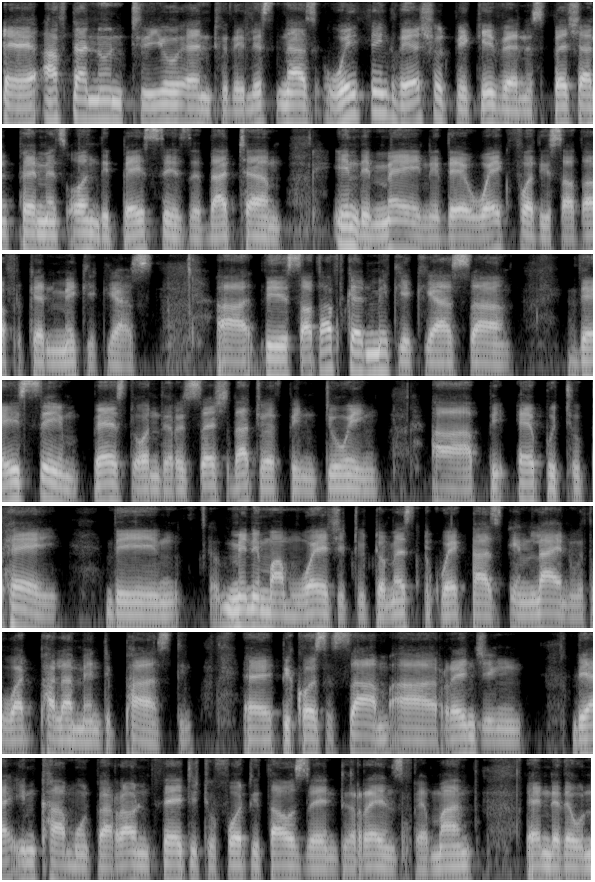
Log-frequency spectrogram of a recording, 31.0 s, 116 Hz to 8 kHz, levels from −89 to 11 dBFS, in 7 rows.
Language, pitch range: English, 95-110 Hz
